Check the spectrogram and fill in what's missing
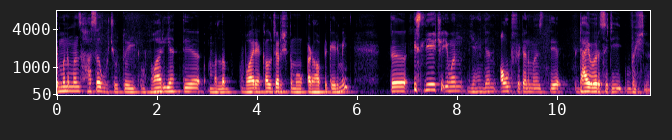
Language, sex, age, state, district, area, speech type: Kashmiri, male, 30-45, Jammu and Kashmir, Anantnag, rural, spontaneous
